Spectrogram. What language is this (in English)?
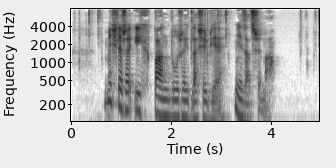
Polish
